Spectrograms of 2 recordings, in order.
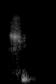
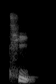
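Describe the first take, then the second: First: The syllable begins with a ch sound. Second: The syllable begins with a plain t sound. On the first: This is the modern form of the sound. "that T became chi" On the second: This is the older form of the sound. "in old Japanese, there used to be the sound T"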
